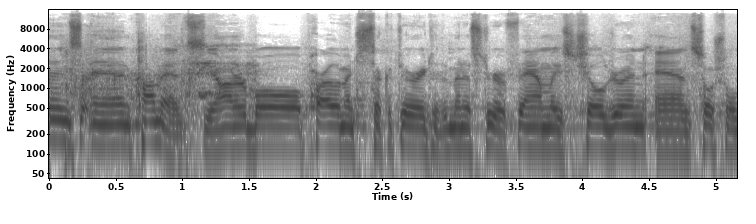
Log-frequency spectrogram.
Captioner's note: some applause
